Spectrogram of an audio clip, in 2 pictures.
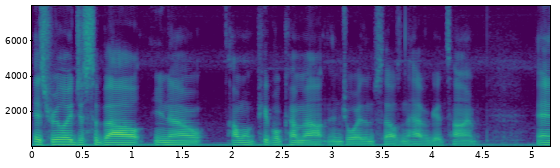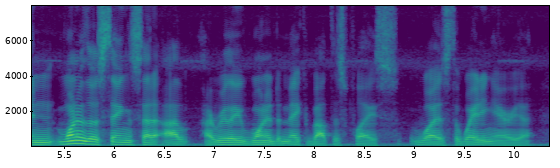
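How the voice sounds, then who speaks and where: A man with an American accent talks at a fairly quick pace in an unremarkable speaking voice. His pitch is fairly low, with ordinary variation. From US South, Georgia. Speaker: haunted house owner. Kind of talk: casual interview.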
